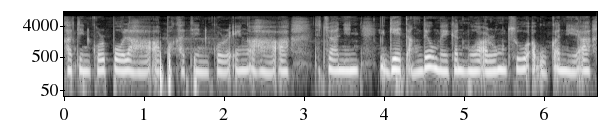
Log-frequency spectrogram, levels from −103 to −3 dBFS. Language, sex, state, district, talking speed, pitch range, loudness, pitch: Mizo, female, Mizoram, Aizawl, 270 wpm, 195-210 Hz, -18 LUFS, 205 Hz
